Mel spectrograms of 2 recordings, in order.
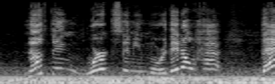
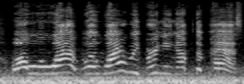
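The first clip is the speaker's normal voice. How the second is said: mocking family member; 8 semitones higher than usual. Mocks family's defensive question.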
